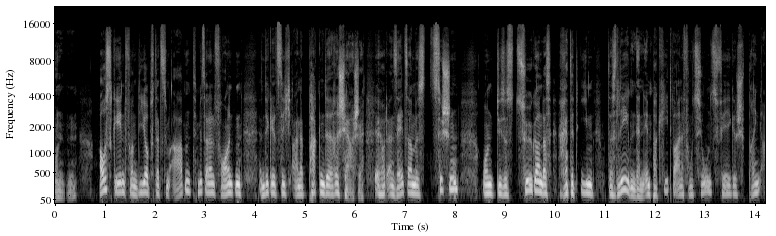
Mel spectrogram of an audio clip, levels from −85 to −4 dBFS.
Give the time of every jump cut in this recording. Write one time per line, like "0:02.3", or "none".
0:06.4

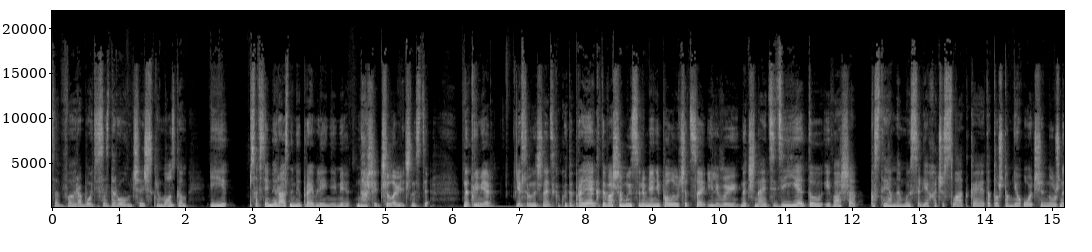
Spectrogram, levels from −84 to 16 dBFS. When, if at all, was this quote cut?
none

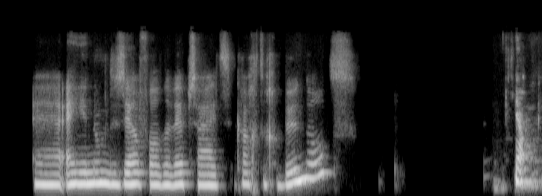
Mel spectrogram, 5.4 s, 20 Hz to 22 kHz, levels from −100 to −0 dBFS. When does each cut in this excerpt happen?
0:02.3

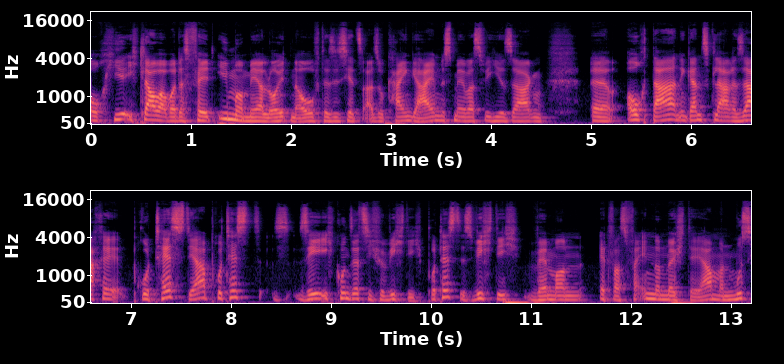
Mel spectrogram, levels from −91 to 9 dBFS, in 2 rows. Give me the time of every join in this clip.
none

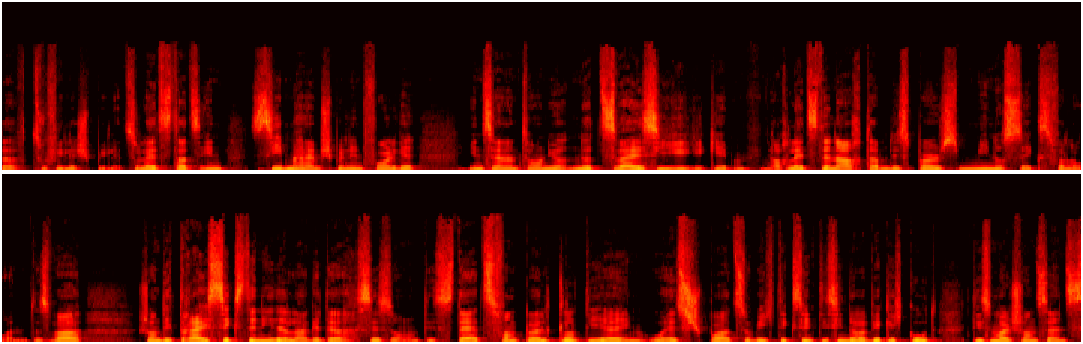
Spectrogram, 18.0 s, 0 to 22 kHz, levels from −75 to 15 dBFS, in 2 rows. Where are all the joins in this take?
none

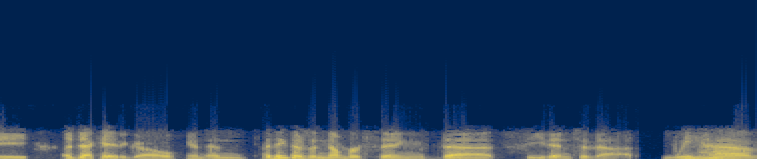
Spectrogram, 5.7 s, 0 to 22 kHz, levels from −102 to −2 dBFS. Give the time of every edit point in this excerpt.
0:01.4

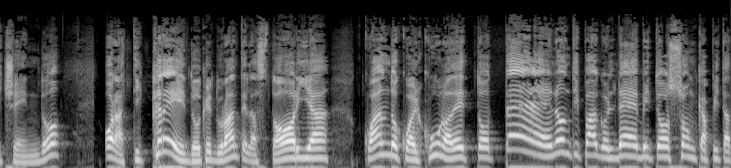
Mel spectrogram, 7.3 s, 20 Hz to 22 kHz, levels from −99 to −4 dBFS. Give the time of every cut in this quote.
0:00.9
0:02.0

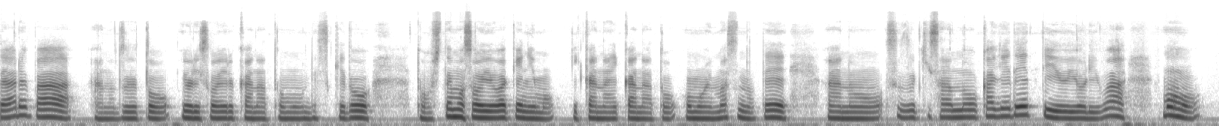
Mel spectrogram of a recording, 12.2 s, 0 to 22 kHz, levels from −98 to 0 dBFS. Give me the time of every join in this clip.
none

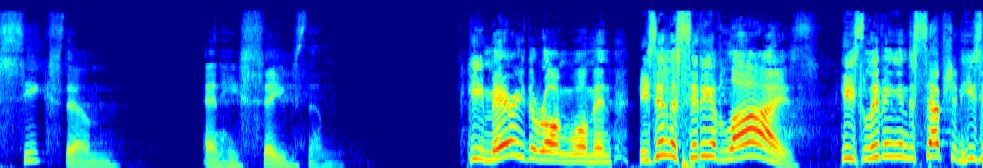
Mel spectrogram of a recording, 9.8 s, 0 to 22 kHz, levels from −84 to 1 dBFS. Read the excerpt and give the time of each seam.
0:04.6
0:06.3
0:08.4

